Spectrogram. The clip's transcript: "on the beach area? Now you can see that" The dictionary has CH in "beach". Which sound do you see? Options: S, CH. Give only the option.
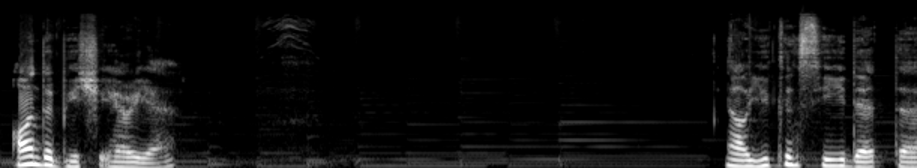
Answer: CH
